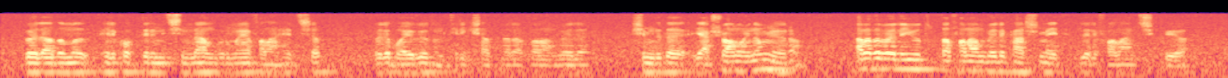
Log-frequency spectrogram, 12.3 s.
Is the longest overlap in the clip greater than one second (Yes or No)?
No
